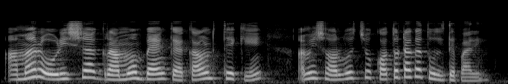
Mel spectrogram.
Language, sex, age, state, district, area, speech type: Bengali, female, 18-30, West Bengal, Purulia, rural, read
